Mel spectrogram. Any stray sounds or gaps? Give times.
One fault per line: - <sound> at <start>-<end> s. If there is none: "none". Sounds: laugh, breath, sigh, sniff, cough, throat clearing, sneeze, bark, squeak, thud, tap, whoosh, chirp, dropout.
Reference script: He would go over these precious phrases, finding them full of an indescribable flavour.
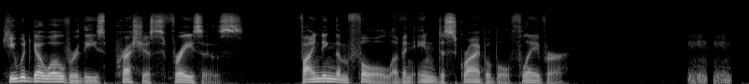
- laugh at 6.9-7.3 s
